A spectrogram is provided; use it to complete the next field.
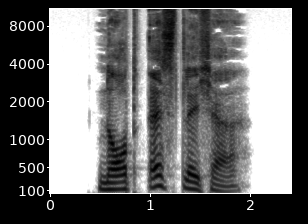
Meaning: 1. comparative degree of nordöstlich 2. inflection of nordöstlich: strong/mixed nominative masculine singular 3. inflection of nordöstlich: strong genitive/dative feminine singular
- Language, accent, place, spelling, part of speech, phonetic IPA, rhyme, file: German, Germany, Berlin, nordöstlicher, adjective, [nɔʁtˈʔœstlɪçɐ], -œstlɪçɐ, De-nordöstlicher.ogg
